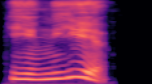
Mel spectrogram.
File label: "营业", Chinese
